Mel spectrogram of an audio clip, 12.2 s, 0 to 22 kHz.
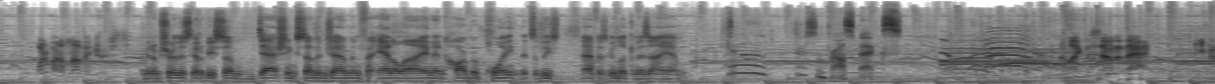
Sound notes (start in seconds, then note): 9.5 cheering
